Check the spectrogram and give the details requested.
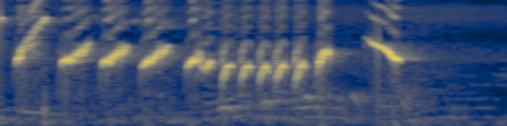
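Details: Greater green leafbird in ngentrok song used to rouse other leafbirds: loud upward-sweeping whistles, then a rapid trill of short notes, ending in one long falling whistle.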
